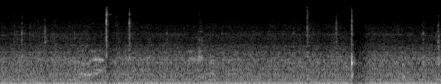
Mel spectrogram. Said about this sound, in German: Mach die Tür auf zum LKW.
